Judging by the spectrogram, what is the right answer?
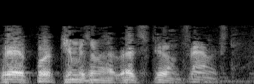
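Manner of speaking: deep, low, beastly animal-like voice. Reading the Bible story, imagining Esau's words to Jacob, in a beast voice. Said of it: "Beast voice".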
